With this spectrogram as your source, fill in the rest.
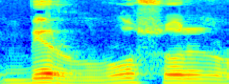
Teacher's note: را پیش کی وجہ سے پر پڑھا جائے گا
